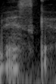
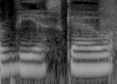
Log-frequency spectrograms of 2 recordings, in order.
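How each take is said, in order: First: Visco, said as a word, VIS-koh; VSCO as one word. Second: V S C O, said letter by letter; VSCO spelled out. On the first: Vlogger giving the name she finds funner, visco as a word. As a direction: say visco as two syllables, not letters. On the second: Vlogger offering another way to say it, V S C O letter by letter. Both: Shown as a demonstration. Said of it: "There's multiple ways to say it".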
